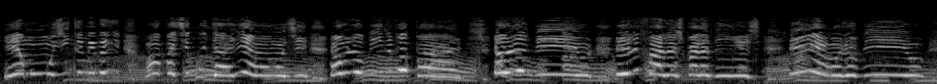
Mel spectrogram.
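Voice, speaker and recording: Man voicing a tiny whiny male pup with a Brazilian Espírito Santo accent, very high baby talk, dogs barking around. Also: moderate pace, hardly any pauses, a crowd in the background. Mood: whining. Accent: Brazilian Portuguese, Espírito Santo. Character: small male pet dog, whiny, baby-talking, missing his dad.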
